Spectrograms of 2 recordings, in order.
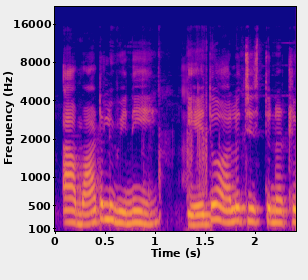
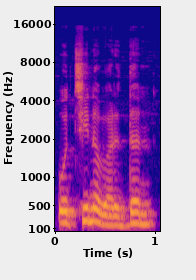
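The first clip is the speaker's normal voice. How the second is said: ordinary delivery, nothing marked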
